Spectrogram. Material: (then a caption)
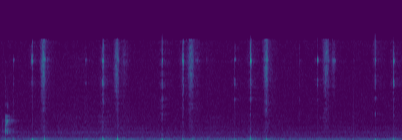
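Glass. A small clear glass jar with a green label, held upright and then tilted, is tapped with fingertips and nails. Twelve quick, quiet taps each give a soft low thump with a bright clicky edge and die away at once with no ringing.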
